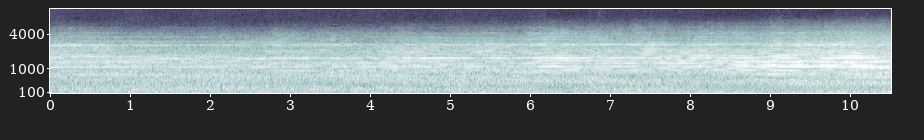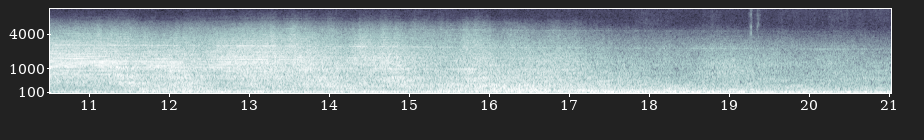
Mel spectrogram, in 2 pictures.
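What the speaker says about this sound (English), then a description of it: "There we go, the Finnair heading back to Helsinki." A Finnair airliner departs Manchester Airport for Helsinki, its jet engines a steady, broad roar that swells gradually and holds at a distance throughout.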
